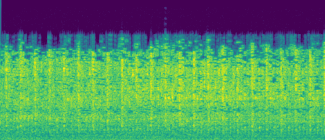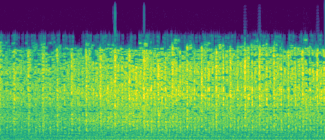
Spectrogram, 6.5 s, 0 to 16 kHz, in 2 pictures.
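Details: BMW E92 320d with N47 diesel idling: a fast, steady light tick of about three per second rides over the diesel clatter; source of the tick unknown.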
